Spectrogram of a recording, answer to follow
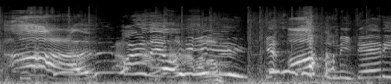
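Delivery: high, loud panicked yell. Real, not acted. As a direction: scream while being attacked. Dads attack him.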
